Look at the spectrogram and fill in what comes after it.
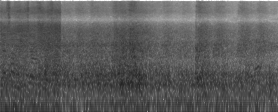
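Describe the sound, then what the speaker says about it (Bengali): Steady low rumble of a Howrah–Bardhaman local train departing Kamarkundu station, with continuous mechanical roar and faint background chatter, loud and close throughout. "সুপার লোকাল না হাওড়া বর্ধমান লোকাল বেরিয়ে যাচ্ছে"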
